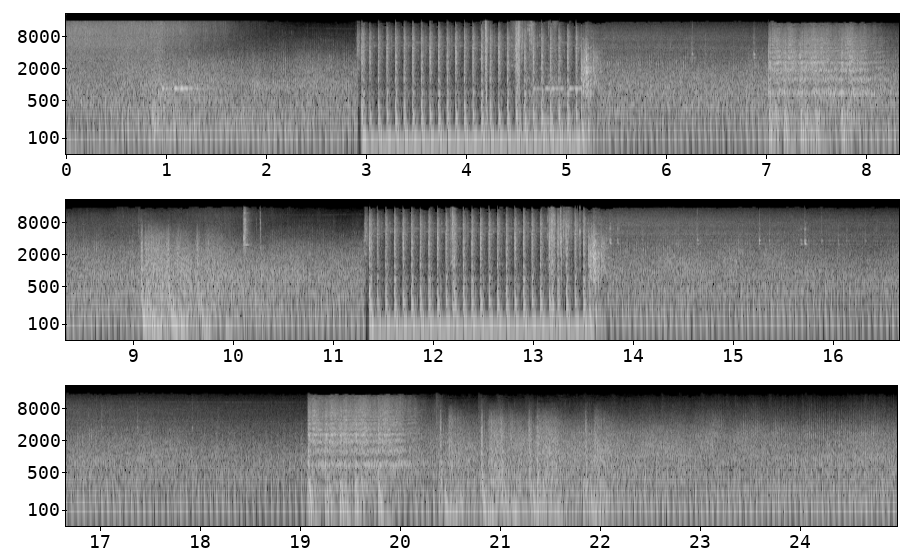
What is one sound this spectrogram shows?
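A helicopter's rotor thumps steadily throughout.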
